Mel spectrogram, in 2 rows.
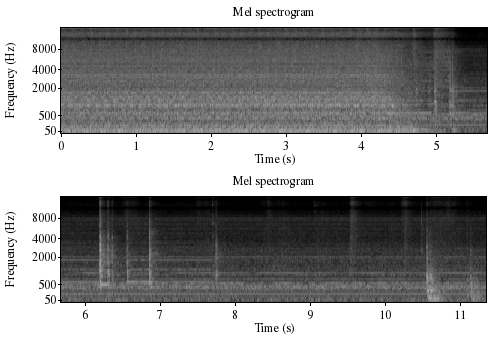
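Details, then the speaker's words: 2011–2016 Chrysler Town & Country with P0300/P0306 codes, idling with a confirmed cylinder 6 misfire after a reported earlier spark plug and wire replacement; uneven stumble about three times a second, with a stretched plug wire, plug or ignition coil suspected, later traced to the failed coil. "Okay, so we confirmed cylinder number 6 is gonna misfire."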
